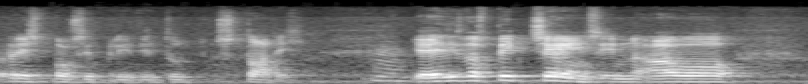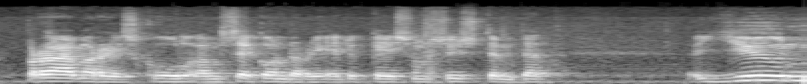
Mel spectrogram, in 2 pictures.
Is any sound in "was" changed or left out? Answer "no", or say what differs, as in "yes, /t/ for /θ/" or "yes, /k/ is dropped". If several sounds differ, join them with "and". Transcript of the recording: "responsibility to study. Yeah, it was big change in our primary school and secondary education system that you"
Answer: yes, /s/ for /z/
